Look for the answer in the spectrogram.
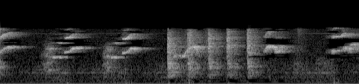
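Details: Pet Eclectus parrot making up its own song, mixing clear whistled notes with a rapid burst of rough, chattering syllables, then more whistles.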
